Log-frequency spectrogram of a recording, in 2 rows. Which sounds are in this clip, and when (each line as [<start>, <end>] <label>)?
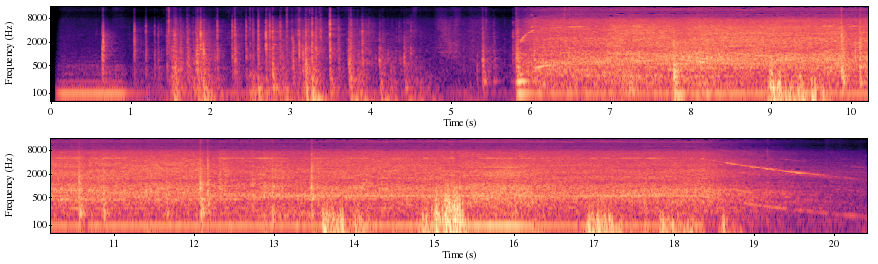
[0.57, 4.95] window
[5.76, 20.42] vacuum cleaner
